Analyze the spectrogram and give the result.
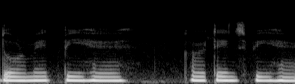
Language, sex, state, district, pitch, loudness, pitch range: Hindi, female, Arunachal Pradesh, Papum Pare, 180 Hz, -13 LUFS, 175-185 Hz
